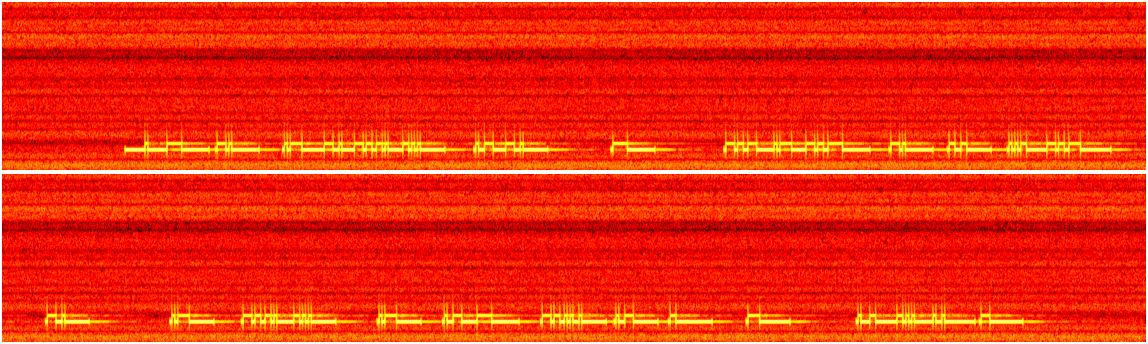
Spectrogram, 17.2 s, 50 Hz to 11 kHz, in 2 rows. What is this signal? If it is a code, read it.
TTY/TDD text telephone tones (45.45 baud Baudot), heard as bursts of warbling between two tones, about 400 Hz shift, 1600 Hz centre. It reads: THEN GRANT ME THIS ONE GREAT FAVOUR.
